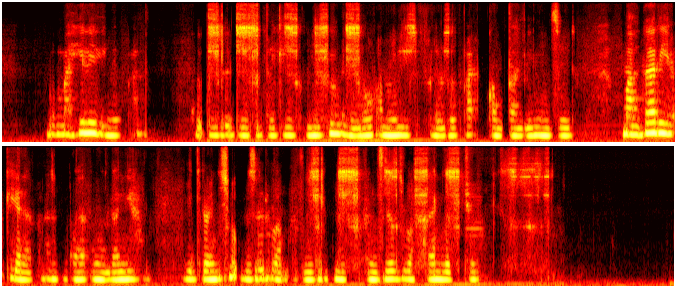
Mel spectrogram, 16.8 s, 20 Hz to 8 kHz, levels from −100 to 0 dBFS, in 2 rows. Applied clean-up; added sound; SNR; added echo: neural diffusion model UNIVERSE++.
